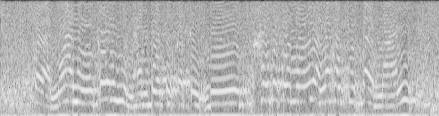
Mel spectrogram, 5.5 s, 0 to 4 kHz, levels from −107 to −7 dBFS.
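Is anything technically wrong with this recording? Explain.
Yes, there's one clear problem, and it runs through the whole clip: companded audio read as linear. The speech was stored as G.711 A-law, which is itself a normal telephone format, but the bytes are being played back as plain linear 8-bit samples without expanding them first. Because A-law bytes represent sign and logarithmic magnitude, every sign flip throws the output across roughly half its range, so soft passages come out as large as loud ones and the waveform gets badly mangled. You hear it as harsh, very loud, buzzy distortion, with heavy noise filling the pauses.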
